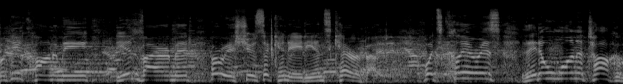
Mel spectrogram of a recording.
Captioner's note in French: voix de l'interprète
